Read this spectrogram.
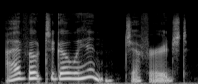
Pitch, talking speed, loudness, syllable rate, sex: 245 Hz, 210 wpm, -18 LUFS, 4.5 syllables/s, female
